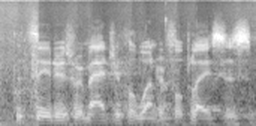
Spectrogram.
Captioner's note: none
